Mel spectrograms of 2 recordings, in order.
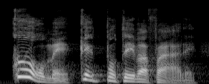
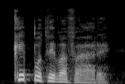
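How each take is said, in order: First: Slow, emphatic outraged echo; indignant, drawn-out comeback; incredulous retort. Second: Said in the usual way. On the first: Acted. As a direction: throw the question back in exasperation. Mother throws son's question back.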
